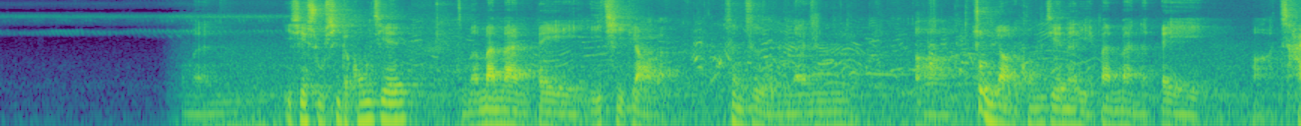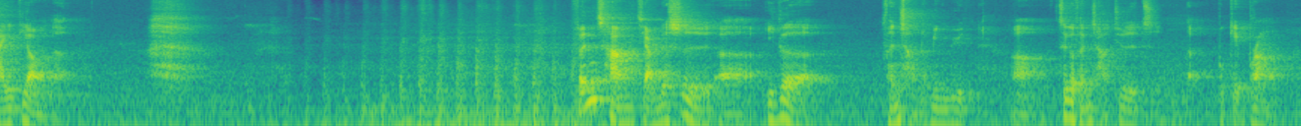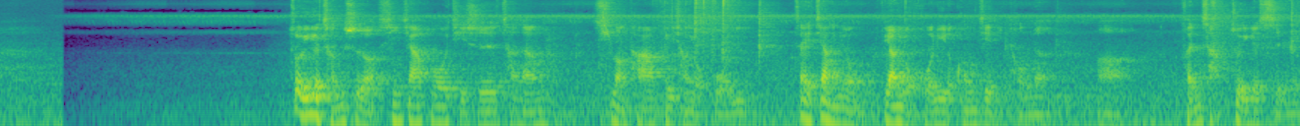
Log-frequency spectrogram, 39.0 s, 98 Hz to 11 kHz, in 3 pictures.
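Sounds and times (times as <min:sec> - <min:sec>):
insects chirring: 0:00.0 - 0:16.3, 0:18.1 - 0:39.0
train running on rails: 0:01.8 - 0:11.8, 0:14.9 - 0:22.3, 0:29.3 - 0:39.0
man speaking: 0:01.8 - 0:13.8, 0:18.8 - 0:25.9, 0:29.0 - 0:39.0.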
